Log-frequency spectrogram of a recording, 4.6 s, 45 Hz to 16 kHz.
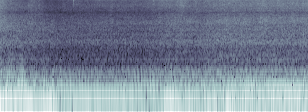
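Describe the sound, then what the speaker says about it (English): The engine of a 2006 BMW 325i idles warm with a steady, loud low rumble and a slight rise partway through, close up. "We're gonna do I guess a warm start, and then I'm just gonna rev it up a little bit and show you what that sounds like"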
